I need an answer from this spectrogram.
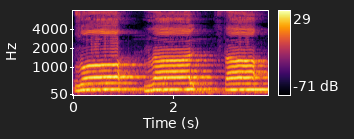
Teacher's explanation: زبان کا سرا، اوپر کے جو دانت ہیں اس کے جو اندر والا حصہ ہے اس سے مل کر یہ 3 ورڈز ادا ہوتے ہیں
